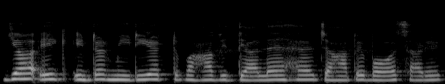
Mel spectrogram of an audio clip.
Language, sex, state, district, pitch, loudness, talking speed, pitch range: Hindi, female, Bihar, East Champaran, 215 Hz, -32 LUFS, 135 wpm, 205-220 Hz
